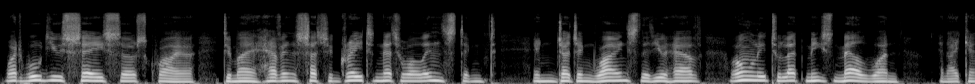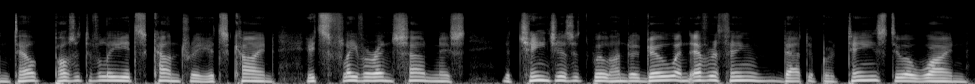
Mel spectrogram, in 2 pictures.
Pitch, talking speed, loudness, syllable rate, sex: 155 Hz, 155 wpm, -16 LUFS, 4.3 syllables/s, male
